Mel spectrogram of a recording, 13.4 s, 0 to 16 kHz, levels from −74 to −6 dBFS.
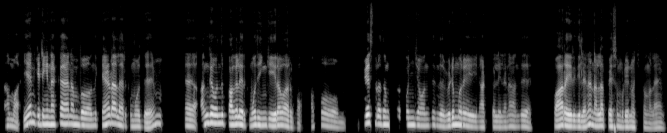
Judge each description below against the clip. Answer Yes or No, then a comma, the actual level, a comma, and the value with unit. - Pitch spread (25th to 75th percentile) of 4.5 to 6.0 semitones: Yes, average, 5.2 semitones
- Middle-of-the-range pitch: Yes, medium, 145 Hz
